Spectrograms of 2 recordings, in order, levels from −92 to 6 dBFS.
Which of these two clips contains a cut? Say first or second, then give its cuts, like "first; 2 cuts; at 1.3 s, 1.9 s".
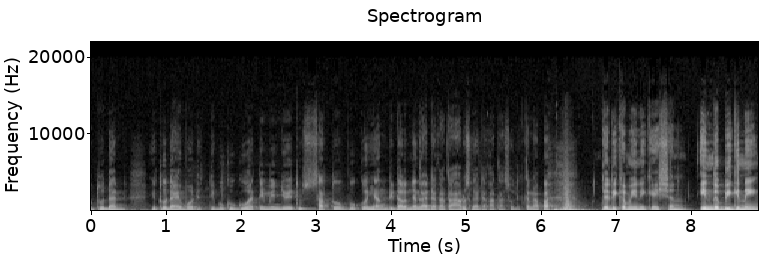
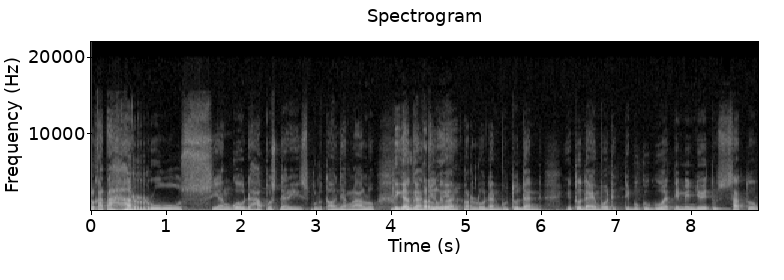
first; 2 cuts; at 6.5 s, 8.0 s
